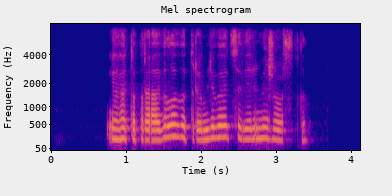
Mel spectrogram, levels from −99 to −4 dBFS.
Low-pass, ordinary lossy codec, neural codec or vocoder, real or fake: 7.2 kHz; Opus, 64 kbps; codec, 16 kHz, 8 kbps, FunCodec, trained on Chinese and English, 25 frames a second; fake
